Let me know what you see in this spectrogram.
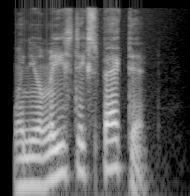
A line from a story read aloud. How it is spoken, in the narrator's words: Norman murmured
